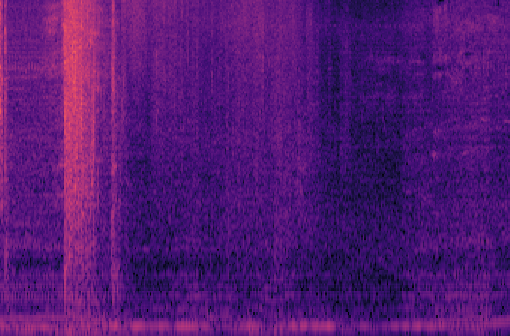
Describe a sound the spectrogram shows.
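A van engine drones steadily as it drives.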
